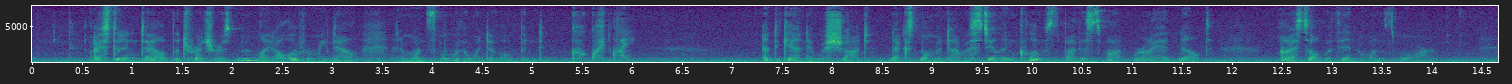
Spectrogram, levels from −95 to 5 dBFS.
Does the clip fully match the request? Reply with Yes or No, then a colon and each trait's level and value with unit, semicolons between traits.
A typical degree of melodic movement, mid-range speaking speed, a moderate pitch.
Yes: average, 3.1 semitones; average, 170 wpm; medium, 155 Hz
